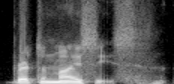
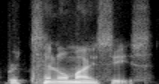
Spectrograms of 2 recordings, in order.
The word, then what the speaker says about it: Brettanomyces: Brettanomyces. That is, Brettanomyces. Okay, I put the accent on the wrong spot. Brettanomyces.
